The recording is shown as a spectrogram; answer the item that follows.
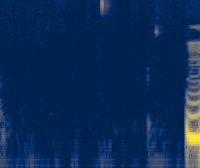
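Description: Near silence in a pause in a man's sermon, broken by one faint short click about a second in; his voice starts again just before the end.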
